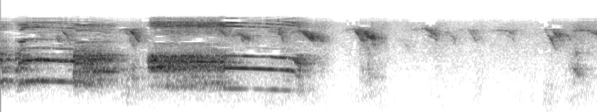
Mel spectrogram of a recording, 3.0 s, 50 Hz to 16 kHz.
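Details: Red junglefowl of the pradu colour type, recorded for research on 18 August 2023: a loud, harsh, harmonic crow lasting about one and a half seconds, followed by several faint high peeps.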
